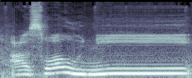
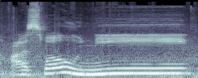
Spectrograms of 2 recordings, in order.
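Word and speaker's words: عصوني: عصونی، عین زبر ع، صاد زبر با، سو، عین کا تلفظ اور صاد پر پڑھنے کا تلفظ، اس کا آپ نے خاص دھیان رکھنا ہے۔ تو آپ اس کو کیا پڑھیں گے؟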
